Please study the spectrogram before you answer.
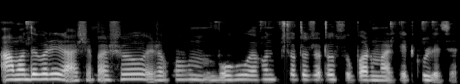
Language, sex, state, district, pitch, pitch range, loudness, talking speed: Bengali, female, West Bengal, Kolkata, 220 Hz, 205-225 Hz, -19 LUFS, 155 wpm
